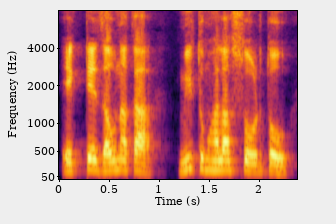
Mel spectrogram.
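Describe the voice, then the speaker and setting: A man's voice: on the high side, measured pace, mellow. A man reading the lines of a hot-tempered young son who is defending his father. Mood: angry.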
